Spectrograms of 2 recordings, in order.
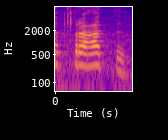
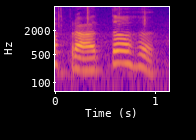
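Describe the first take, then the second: First: प्रात said without the final ह; wrong pronunciation. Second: प्रातः louder and slower, with the final ह clear; correct pronunciation. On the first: Teacher showing the wrong way to say the word. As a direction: clip प्रात off, no ह at the end. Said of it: "तो गलत हो जाएगा". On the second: Teacher correcting pupils, saying the word right. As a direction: finish प्रातः with an audible ह. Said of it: "ये होगा प्रातः". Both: Shown as a demonstration.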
